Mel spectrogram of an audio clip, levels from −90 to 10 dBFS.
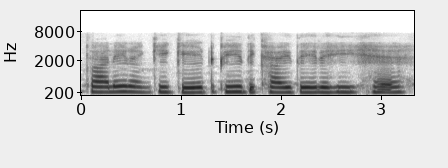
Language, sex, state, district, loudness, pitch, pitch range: Hindi, female, Rajasthan, Jaipur, -12 LUFS, 235 Hz, 225-245 Hz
